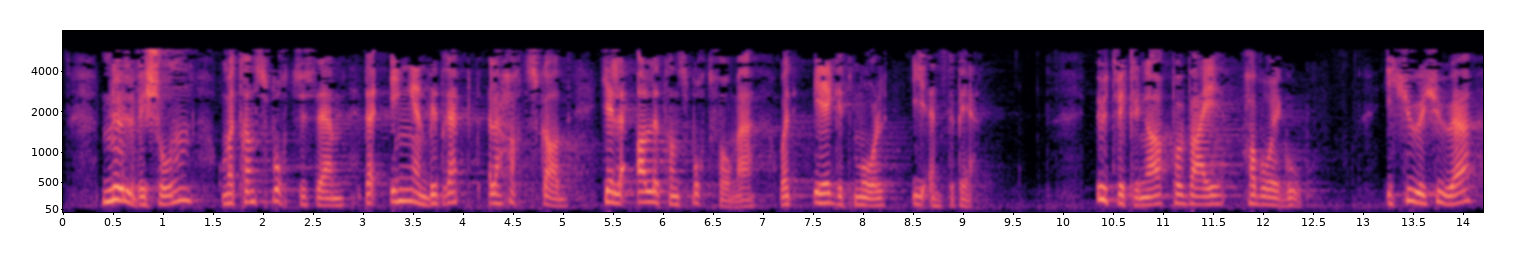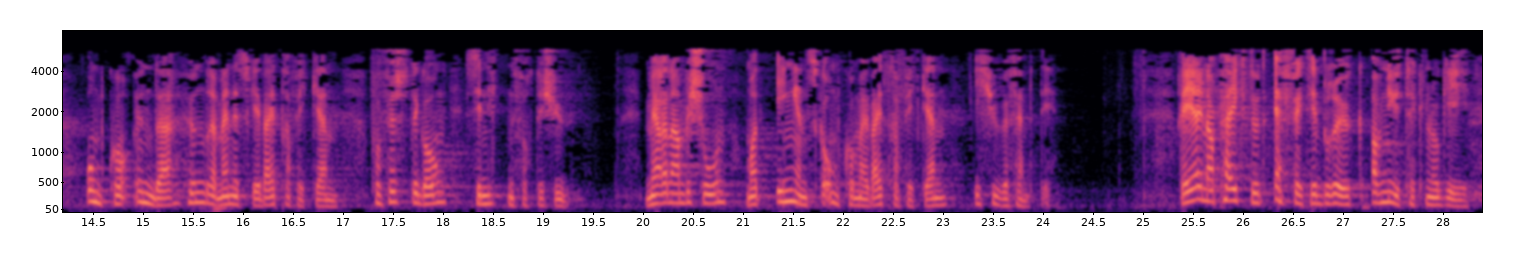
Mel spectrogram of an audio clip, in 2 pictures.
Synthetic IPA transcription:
nʉlʋɪʂuːnn̩ʔɔmɛt̪t̪ʰɾɑnspɔʁt̪sʏst̪eːmd̪̥æːʁɪŋənblɪːd̪ʁɛpt̪ɛlːəhɑʁt̪skɑːd̪jɛlːəɑlːət̪ʰʁɑnspɔʁt̪fɔ̰ʁmə̰ʁoːɛt̪eːɡət̪moːliːʔɛ̰nt̪ʰeːpʰḛː | ʉːt̪ʰʋɪklɪŋɑpʰoʋæɪhɑːʋoːɾəɡuː | ʔiːçʉːəçʉːəʊmkʰɔʔʉnd̪əʁhʉnd̪ʁəmɛnːəskəʁɪʋæɪt̪ʰʁɑfɪkənfɔfœst̪əɡɔŋsiːd̪nɪt̪n̩fœʁt̪ɪʃʉː | mɛeæʁɛːnɑmbɪʃuːnʊmɑt̪ɪŋːənskɑʊmkʰɔmːəɪʋʔæɪt̪ʰʁɑfɪkːən | iːçʉːəfɛmt̪ɪ̰ | ʁɛjeːʁɪŋəɑpʰæɪkt̪əʉːt̪ɛfək̚t̪ʰiːʋbʁʉːkɑʋnyːt̪ʰɛknʊlʊɡiː

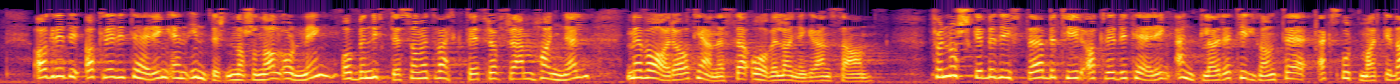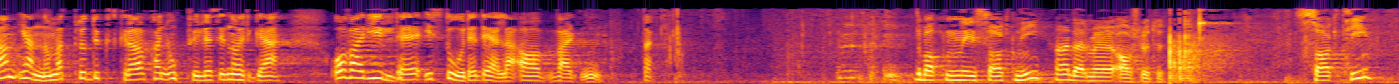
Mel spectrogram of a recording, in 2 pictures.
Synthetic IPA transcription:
ʔɑɑkɾɛd̪ɪt̪ʰeːɾɪŋɛɛnɪnt̪əɳɑʂʊnɑːlɔɖɳɪŋɔbənʏt̪ːəsːɔmɛt̪ʋæɾkt̪ʰœʏfɾɔfɾɛmhɑɲəlmɛʋɑːɾəɔt̪ʰjeːnəst̪əʔoːʋəɭɑnːəɡɾɛnsɑɑn | fɔɳɔʂkəbəd̪ɾɪft̪əbət̪ʰyːɾɑkɾɛd̪ɪt̪ʰeːɾɪŋɛŋkləɾət̪ʰɪlɡɑŋt̪ʰɪlʔɛkspɔʈmɑɾkəd̪ənjɛnːɔmɑt̪̚pʰɾʊd̪ʉkt̪kʰɾɑːʋkʰɑɲʊpfʏlːəsiːnɔɾɡəʔɔʋæːɾjʏld̪ɪʔɪːst̪uːɾəd̪eːlə̰ʔɑʋːæɖɳ̩ | t̪ʰɑk | d̪ɛbɑt̪n̩ɪsɑːkniːæɖæɾmeːʔɑːʋʂɭʉt̪ət̪ | sɑːkt̪ʰiː

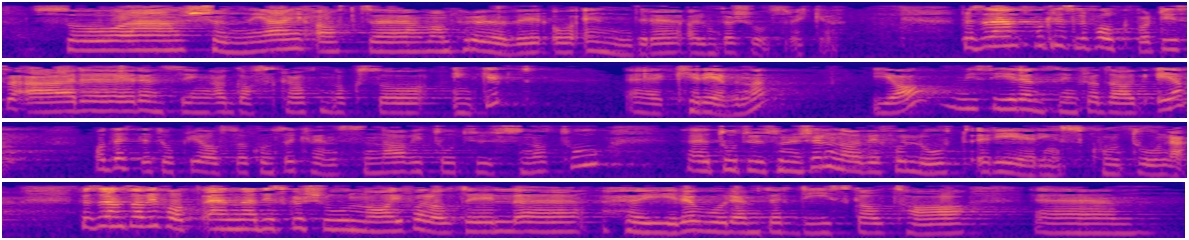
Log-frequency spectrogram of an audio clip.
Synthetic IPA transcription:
sɔʂœnːəjæɪʔɑt̪mɑnpʰɾøːʋəɾɔʔɛnd̪ɾəɑɾmɪt̪ɑʂuːnsɾɛ̰kːə̰ | pʰɾɛs̬ɪd̪ɛnt̪fɔɾkʰɾɪst̪ləfɔlkə̥pɑʈiːsɔʔæɾɾɛnsɪŋɑʋɡɑskʰɾɑft̪nɔksɔɛŋkəlt̪ | kʰɾeːʋənə | jɑːʋɪsiːəɾɛnsɪŋfɾɑd̪ɑːɡeːn | ɔd̪ɛt̪ːət̪ʰuːkːʋɪɔsːɔkʊnsəkʰʋɛnsənɑʋɪt̪ʰuːt̪ʰʉːsn̩ɔt̪ʰuː | t̪ʰuːt̪ʰʉːsn̩ɔʉnəʂʉlnɔɾʋɪfɔɭuːt̪ɾɛjeːɾɪŋskʰʊnt̪ʰuːɳə̰ | pʰɾɛsɪd̪ɛnt̪sɔhɑɾʋɪfɔt̪ːɛnd̪ɪskʉʂuːnːoːɪfɔɾhɔlt̪ʰɪlhœʏɾəʋʊɾɛʋɛnt̪ʉɛlt̪̚d̪ɪskɑlt̪ʰɑː

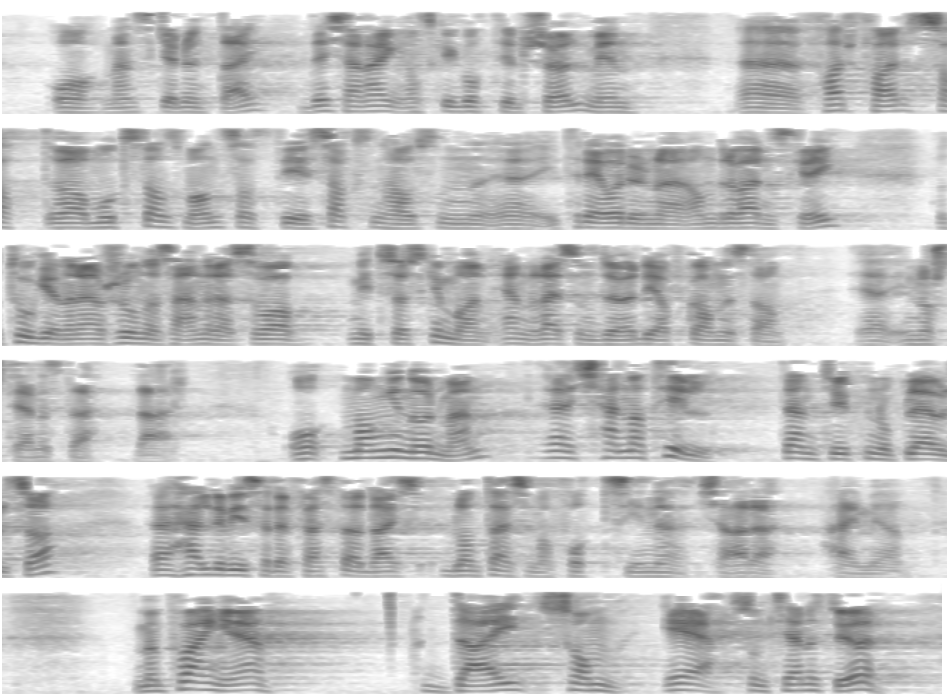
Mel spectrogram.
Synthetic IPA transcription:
ʔɔmɛnːəskəɾʉnt̪̚d̪æɪd̪ɛçɛnːəæɪɡɑnskəɡɔt̪ʰːɪlʂøːlmɪn | fɑɾfɑɾsɑt̪ʋɑmuːt̪st̪ɑnd̪smɑnːsɑt̪ːɪsɑksn̩haʊsn̩ɪ̰t̪ʰɾeːoːɾʉnːəɾɑnd̪ɾəʋæɾɖ̪n̩skʰɾiːɡɔt̪ʰuːɡɛnəɾɑɾɑʂuːnəɾsæɪnəɾəsɔʋɑɾmɪt̪sœskəmɑnʔɛ̰nɑʋd̪æɪsɔmd̪øːd̪əɪɑfɡɑːnɪst̪ɑ̰ːn | ɪ̰nɔʂk̚t̪ʰjeːnəst̪ə̰d̪æ̰ːɾ | ʔɔmɑŋːənʊɾmənçɛnːəʈʰɪld̪̥ɛnt̪ʰyːpənɔpleːʋəlsɑ | ɦɛld̪ɪʋiːsəɖɛɪflɛst̪əɑɖ̪æɪblɑnt̪̚d̪æɪsɔmhɑɾfɔt̪ːsiːnəçæːɾəhæɪmɪjɛ̰n | mɛnpʰɔɛŋːəɛ | d̪æɪsɔmɛsɔmt̪ʰjeːnəst̪ɔjøːɾ

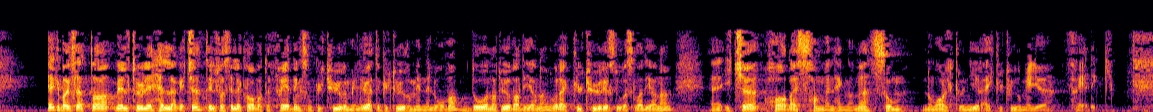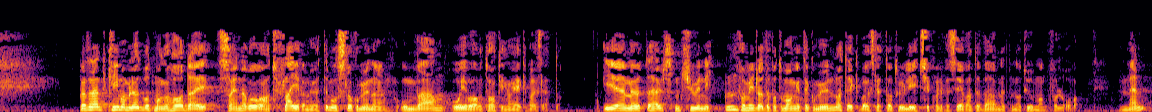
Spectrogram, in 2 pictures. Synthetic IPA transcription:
eːkəbæɾɡslɛt̪ːɑɾʋɪlt̪ʰɾʉːlɪhɛlːəɾɪçːət̪ʰɪlfɾɔst̪ɪlːəkʰɾɑːʋɑt̪ʰəfɾeːd̪ɪŋsɔmkʰʉlt̪ʰʉːɾmɪljøːɛt̪ːəkʉlt̪ʰʉːɾmɪnːəloːʋɑd̪ɔnɑt̪ʰʉːɾʋæʁd̪iːənəɔd̪æɪkʰʉlt̪ʰʉːɾhɪst̪uːʁɪskəʋæʁɖ̪iːɑnəʔɪçːəhɑɾd̪æɪsɑmːənhɛŋːɑnəsɔm | nʊɾmɑːlt̪ɡʁʉnjiːɾæ̰ɪkʰʉlt̪ʰʉːɾmɪljøːfɾḛːd̪ɪ̰ɡ | pʰɾɛsɪd̪ɛnt̪kʰliːmɑmɪljøːd̪ɛpot̪mɑŋːəɦɑd̪æɪsæɪnəɾəoːɾəhɑt̪ːflæɪɾəmøːt̪əmɛʊslʊkʊmʉːnənəʊmʋæːʁnɔɪʋɑːɾət̪ʰɑːkɪŋɑɛkəbæ̰ɾɡslɛ̰t̪ːəɾ | ɪmøːt̪əhɑʉst̪n̩çʉːənɪt̪ːnfɔɾmɪd̪lɑd̪ɛpɑt̪əmɑŋːət̪ʰːɪlkʊmʉːnn̩ɑt̪ːɛkːəbæɾslɛt̪ːəɾt̪ʰɾʉːlɪɪçːəkʰʋɑlɪfɪseːɾɑt̪̚ɛʋæːɾd̪nɛt̪nɑt̪ʰʉːɾmɑŋfɔlo̰ːʋɑ̰ | mɛn

